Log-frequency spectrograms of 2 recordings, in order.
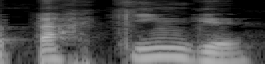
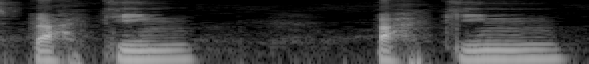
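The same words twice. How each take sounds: First: "parking" with a sounded hard g at the end; "parking" ending in an audible g plus faint vowel; old-fashioned pronunciation. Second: "parking" with a silent final g; modern pronunciation. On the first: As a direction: release the final g of "parking", like "parkingue". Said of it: "se pronunciava". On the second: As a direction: end "parking" on the nasal, no g released. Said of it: "já se fala mais". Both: Shown as a demonstration.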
